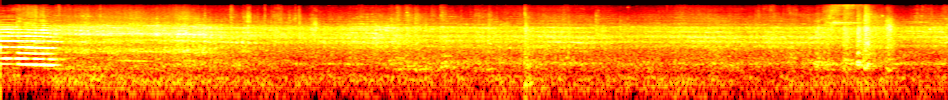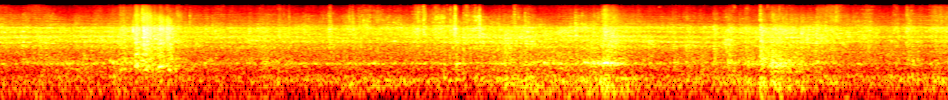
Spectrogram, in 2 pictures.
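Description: Freight train behind NR class diesel locomotives: a multi-note horn blast ends about a second in, its pitch dropping slightly, then the wagons roll past with a steady clickety-clack of wheels and a few louder surges.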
